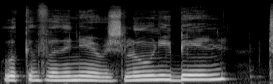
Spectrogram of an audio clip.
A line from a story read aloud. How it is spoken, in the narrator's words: taunted the other teen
